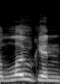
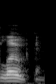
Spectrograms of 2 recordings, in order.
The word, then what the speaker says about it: Login: Okay, so Logan, but it's spelt Login. It's spelt Login, okay? It is spelled with an I, yes. Yeah. But it is said Logan.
